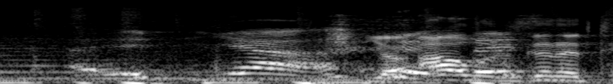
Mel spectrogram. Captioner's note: chuckles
